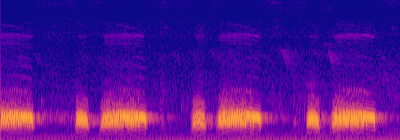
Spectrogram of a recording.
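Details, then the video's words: Three clear spotted dove phrases from a lure recording for wild doves, each a short coo followed by a longer steady one, evenly spaced, over a faint constant low hum. "Âm thanh kích chim cu gáy"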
